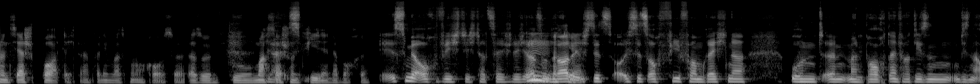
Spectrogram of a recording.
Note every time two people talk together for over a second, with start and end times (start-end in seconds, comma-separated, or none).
none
